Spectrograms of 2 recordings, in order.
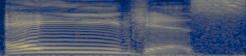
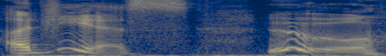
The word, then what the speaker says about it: Aegis: just wanted to say he is is pronounced Aegis not a Jesus well thank you for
